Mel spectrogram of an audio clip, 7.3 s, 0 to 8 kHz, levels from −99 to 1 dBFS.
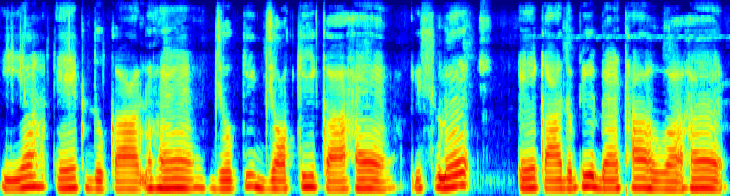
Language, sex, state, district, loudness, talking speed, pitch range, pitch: Hindi, male, Jharkhand, Palamu, -13 LUFS, 125 wpm, 130-150 Hz, 135 Hz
